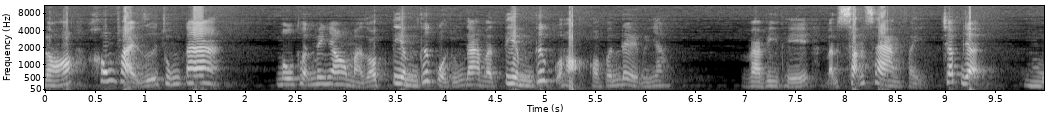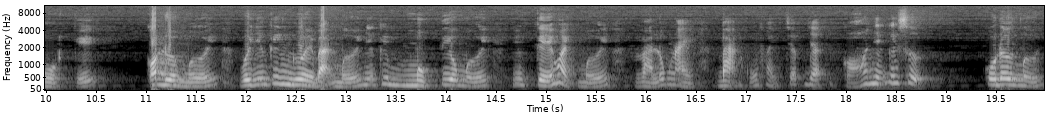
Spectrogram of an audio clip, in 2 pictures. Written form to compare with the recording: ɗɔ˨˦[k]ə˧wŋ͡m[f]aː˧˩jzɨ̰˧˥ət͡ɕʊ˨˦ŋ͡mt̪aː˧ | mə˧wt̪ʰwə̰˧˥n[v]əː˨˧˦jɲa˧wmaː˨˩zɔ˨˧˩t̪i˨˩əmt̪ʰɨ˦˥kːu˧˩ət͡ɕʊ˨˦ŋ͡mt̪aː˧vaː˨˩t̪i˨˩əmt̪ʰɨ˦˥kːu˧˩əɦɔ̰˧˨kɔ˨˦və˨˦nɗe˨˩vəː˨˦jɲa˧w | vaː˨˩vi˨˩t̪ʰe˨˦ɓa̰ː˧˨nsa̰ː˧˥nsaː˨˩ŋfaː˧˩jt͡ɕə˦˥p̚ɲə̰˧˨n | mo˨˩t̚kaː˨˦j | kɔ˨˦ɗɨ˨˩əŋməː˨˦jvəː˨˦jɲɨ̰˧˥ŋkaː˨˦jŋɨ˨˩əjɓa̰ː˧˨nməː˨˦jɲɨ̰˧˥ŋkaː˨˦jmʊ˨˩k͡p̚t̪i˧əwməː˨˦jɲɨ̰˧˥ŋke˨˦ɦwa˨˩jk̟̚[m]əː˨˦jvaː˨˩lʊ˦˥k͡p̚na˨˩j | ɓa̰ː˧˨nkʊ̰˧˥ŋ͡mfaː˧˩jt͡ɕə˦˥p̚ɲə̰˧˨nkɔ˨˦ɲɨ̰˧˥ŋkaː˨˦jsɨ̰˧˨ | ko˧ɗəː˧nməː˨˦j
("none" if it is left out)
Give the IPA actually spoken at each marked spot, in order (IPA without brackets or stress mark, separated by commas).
x, f, v, m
